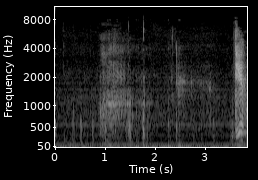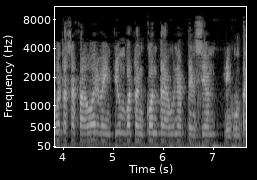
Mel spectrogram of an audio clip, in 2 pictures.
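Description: An elderly man speaks into a microphone in a low voice.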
